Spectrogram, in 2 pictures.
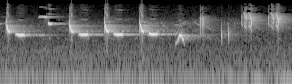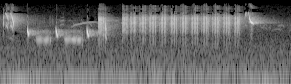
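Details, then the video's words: Common nightingale in forest, singing a lively sequence: repeated sharp notes with low tails, varied slurred chirps and descending whistles, then a sustained, rapid buzzy rattle that ends on a sharp note. "Nightingale song"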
